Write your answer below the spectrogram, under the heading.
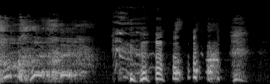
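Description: A man coughs: a strained, raspy opening gives way to a rapid string of six or seven harsh hacking bursts, loud and uneven, with no talking.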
